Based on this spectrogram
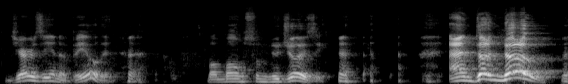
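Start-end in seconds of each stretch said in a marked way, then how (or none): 4.5-5.6 loud, slow announcer voice; announcer call. Pretend. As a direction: draw out the no. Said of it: "I'm gonna say that all day".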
